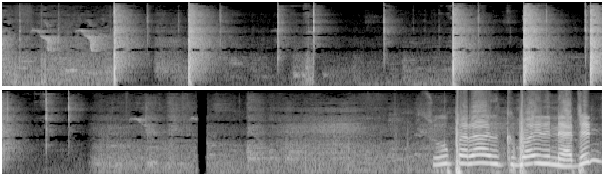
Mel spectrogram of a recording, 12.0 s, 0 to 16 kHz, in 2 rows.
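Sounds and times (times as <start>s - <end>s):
cap gun cracks: 1.1s - 6.8s.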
